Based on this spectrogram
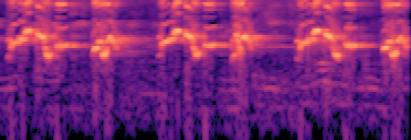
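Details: White-rumped shama singing in the morning, a recording used to lure birds: rich whistled phrases with rapid slurred notes, delivered in three bursts about a second apart, with short silent gaps between them.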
